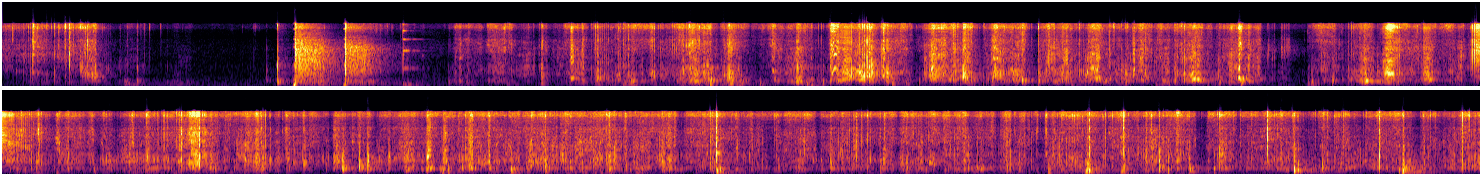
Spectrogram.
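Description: Glossy slime being mixed and squished by hand, a dense run of sticky clicks and crackling pops, with a short pause about two seconds in.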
